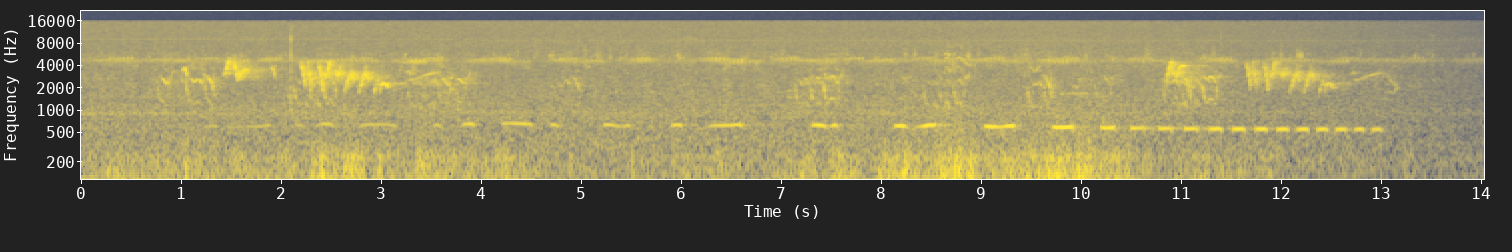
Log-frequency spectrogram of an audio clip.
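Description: Birds calling in woodland: clusters of high chirping come and go over a steady high insect-like tone, and a low piping note repeats about twice a second, quickening into a fast run near the end. A low rumble swells in the middle.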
